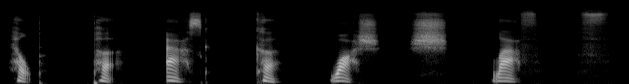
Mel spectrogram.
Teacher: See, there's no buzz for any of them. These are all quiet sounds. So that e d ending turns into a quiet t sound. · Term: quiet consonants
